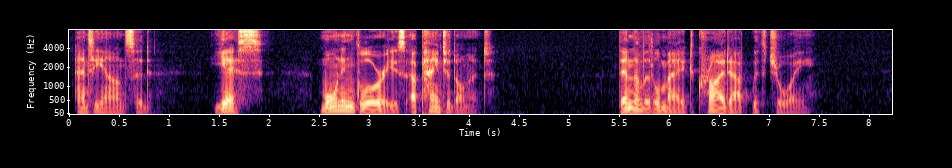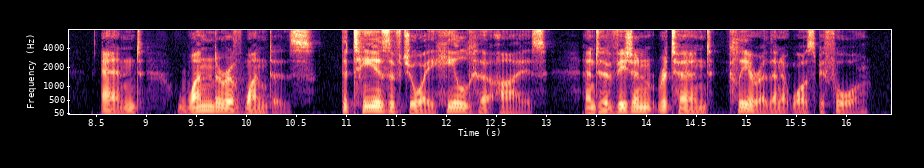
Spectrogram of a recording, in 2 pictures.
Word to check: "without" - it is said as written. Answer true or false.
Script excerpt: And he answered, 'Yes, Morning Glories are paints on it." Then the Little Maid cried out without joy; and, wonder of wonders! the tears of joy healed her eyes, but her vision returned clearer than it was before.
false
